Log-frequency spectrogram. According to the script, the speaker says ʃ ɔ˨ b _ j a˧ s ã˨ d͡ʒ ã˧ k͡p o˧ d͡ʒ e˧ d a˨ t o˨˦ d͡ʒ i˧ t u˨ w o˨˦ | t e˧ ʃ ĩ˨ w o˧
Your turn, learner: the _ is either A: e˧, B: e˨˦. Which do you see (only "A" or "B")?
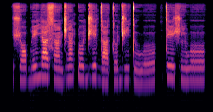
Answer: B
